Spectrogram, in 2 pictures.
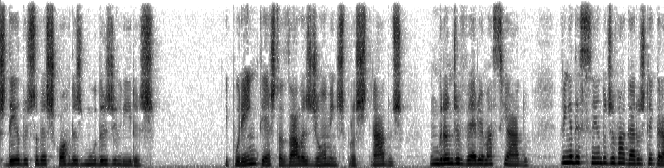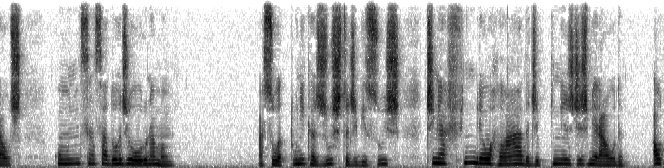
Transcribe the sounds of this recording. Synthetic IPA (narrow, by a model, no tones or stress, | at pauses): zd̪ed̪ʊʃsobɾɪɐskɔɦd̪ɐzmud̪ɐzd͡ʒɪliɾɐs | ɪpoɾẽnt̪ɾɪɛʃt̪ɐzalɐzd͡ʒɪõmẽj̃spɾoʃt̪ɾad̪ʊs | ũɡɾɐ̃nd͡ʒɪvɛʎuemasiad̪ʊ | vĩɲɐd̪esẽnd̪ʊd͡ʒɪvaɡaɾʊzd̪eɡɾaws | kõw̃ũĩsẽsad̪oɾd͡ʒɪowɾʊnɐmɐ̃w̃ | ɐ̰suɐt̪unikɐʒuʃt̪ɐd͡ʒɪbiz̥uʃ | t͡ʃĩɲɐːfĩmbɾiɐoɦlad̪ɐd͡ʒɪpĩɲɐzd͡ʒɪːʒmeɾawd̪ɐ | a̰w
